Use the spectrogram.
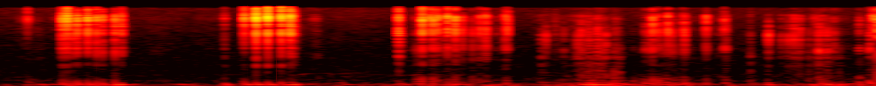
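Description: A white, solid oval bar of soap with an embossed logo is held in one hand while long acrylic nails scratch across its surface. Short, dry scratching bursts come in uneven clusters, bright and hissy on top over a soft low rumble. Each stroke stops almost at once with no ring.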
